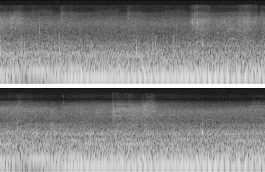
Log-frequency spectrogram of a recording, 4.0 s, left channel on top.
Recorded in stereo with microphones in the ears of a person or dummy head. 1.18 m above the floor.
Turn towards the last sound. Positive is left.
turn(degrees=-30)  # may be behind; listen again after turning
